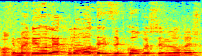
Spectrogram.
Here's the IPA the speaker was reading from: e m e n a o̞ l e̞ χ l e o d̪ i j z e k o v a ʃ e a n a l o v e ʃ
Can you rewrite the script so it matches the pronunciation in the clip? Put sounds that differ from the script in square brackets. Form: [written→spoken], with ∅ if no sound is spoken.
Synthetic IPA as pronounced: [e→i] m [e→a] n [a→i] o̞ l e̞ χ l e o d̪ [i→e] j z e k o v a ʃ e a n [a→i] l o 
